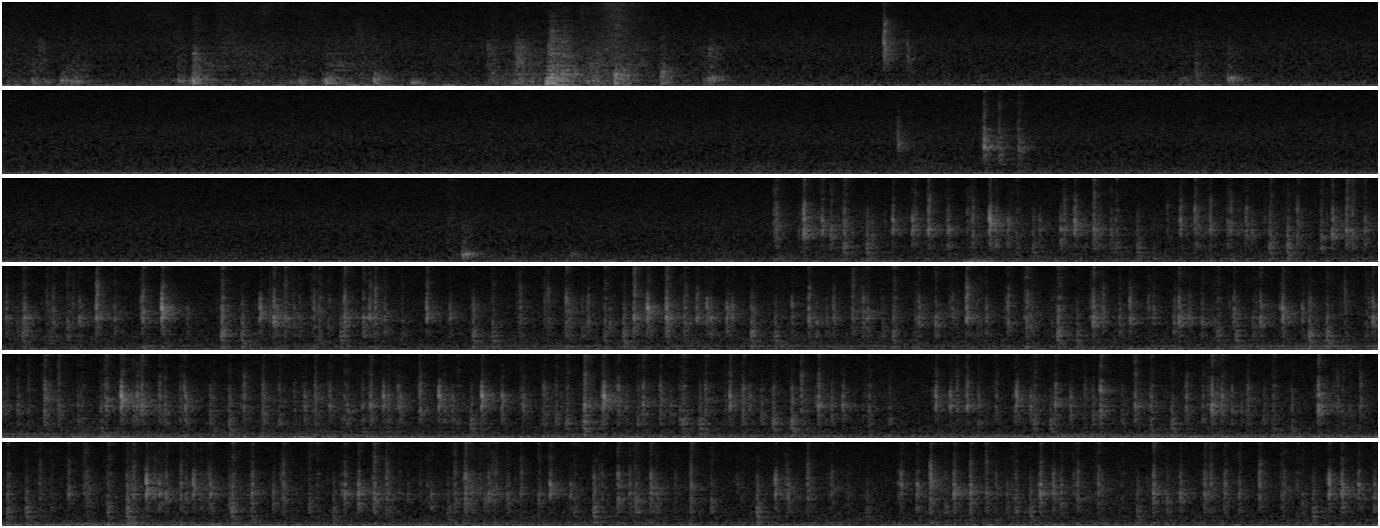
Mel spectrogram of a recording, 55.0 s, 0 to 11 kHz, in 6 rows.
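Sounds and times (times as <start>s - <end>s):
mechanical keyboard typing: 15.1s - 16.1s, 23.5s - 55.0s.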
